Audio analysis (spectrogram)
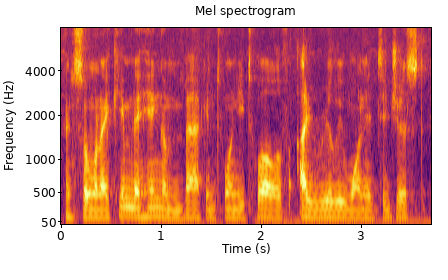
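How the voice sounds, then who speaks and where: A man's voice: medium pitch, level tone, fairly quick, dark tone. Earnest rambling young man, interview guest. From Singapore. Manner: earnest, rambling, with many fillers. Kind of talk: casual interview chat.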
